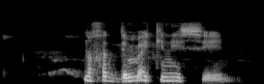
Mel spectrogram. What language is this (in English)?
Kabyle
